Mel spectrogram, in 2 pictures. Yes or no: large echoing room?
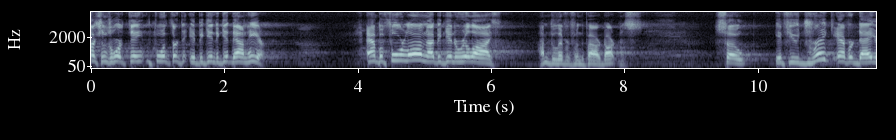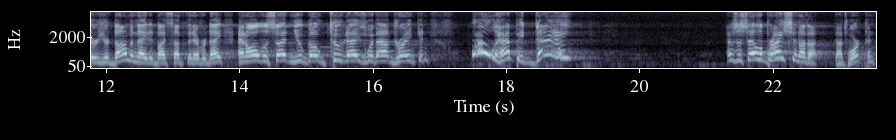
yes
